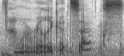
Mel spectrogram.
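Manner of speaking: very soft, coy whisper. Retelling a birthday dinner, whispering a request to him: retelling a coy whisper. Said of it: "kinda whisper it to him, like, being kinda coy".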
